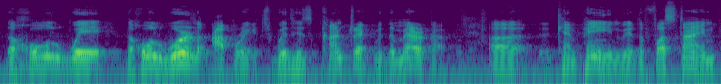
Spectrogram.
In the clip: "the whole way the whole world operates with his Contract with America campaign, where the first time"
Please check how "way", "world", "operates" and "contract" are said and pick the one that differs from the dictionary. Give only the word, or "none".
none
